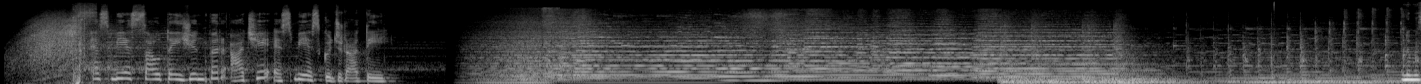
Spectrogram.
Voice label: gujarati news bulletin; SBS Gujarati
